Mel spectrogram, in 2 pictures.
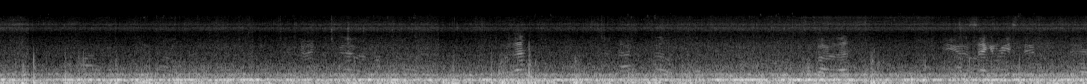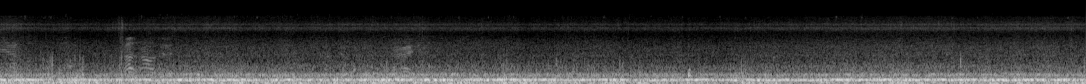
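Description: Bicycle tyres hum on smooth pavement.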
